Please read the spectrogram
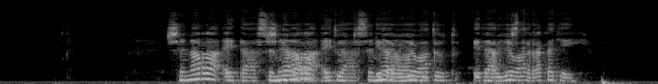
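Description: At 2.37 to 2.41 s, and again at 4.33 to 4.36 s, overlap between stream segments cuts a sliver of speech. Each is a tiny skip, spaced to fit 2-second segments.

From 2.66 to 5.40 s a doubled audio track runs. An equally loud, dry copy trails by about a second, likely from a second, slower capture path, starting and stopping abruptly.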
